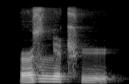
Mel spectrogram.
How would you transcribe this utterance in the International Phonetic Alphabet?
ə˞ z lː i ʈ͡ʂʰ y

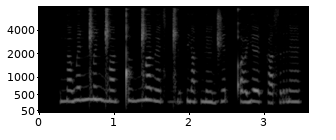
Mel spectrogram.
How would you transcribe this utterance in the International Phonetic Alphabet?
n ã˨ w ɛ˦ ŋ͡ǁ ɛ̃˦ ŋ͡ǁ ã˨ ǃ ɯ˨ ŋ͡ǁ a˦ ð ɛ̃˨ s ɡ͡ǁ i˨ θ j ã˨ θ n ẽ˨ d͡ʒ e˦ θ qʼ ɯ˨ j ɛ˦˨ k a˨ s r ɛ̃˦

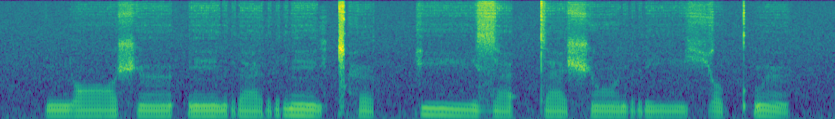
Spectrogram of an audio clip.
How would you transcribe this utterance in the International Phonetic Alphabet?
ɲ ɔː ʃ ə̃ː ʔ ẽ r æ r ẽ ǀʰ œ kː iː z æ ʔ t æ ʃ ɔ̃ r iː ç ɔ kʷʼ œ̃

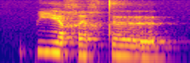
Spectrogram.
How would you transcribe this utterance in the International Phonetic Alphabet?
p i e̯ χ i χ t əː

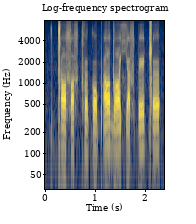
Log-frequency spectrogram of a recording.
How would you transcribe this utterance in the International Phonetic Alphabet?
ǀ ə sˤ e s tʰ ə k ɔ pʼ a dˤ a ç a s p e ǁ ə

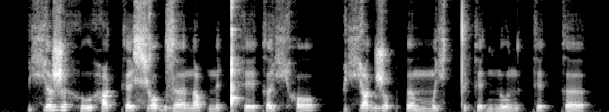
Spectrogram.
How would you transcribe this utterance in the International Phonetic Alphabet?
ç ɜ ʐ ə h u h ɑ kː ɛ ɕ ɔ ɡ z ɜ n ɑ p n ɪ ǃʰ e k ɜ ç h ɔ | ç ɑ ɡ ʐ ɔ p ʔ ə mː ə ç tː ɪ k e ɡ n u n kː e kː ɜ

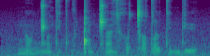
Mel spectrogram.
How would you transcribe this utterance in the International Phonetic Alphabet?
n ɔ̃ ŋ͡ǁ ɔ̃ t i t ɡ o ǃ ɛ̃ ǁ ã z x ɔ ǀ o dˤ o l t ɪ n d ɪ

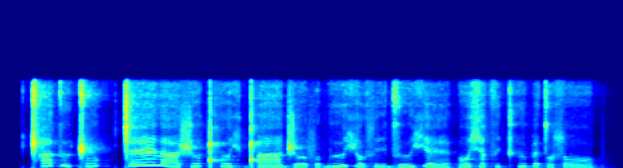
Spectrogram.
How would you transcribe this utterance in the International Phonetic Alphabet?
ǁʰ a t ɯː ǁ o | ǀ ɛː l aː ʃ ɤ ǃʰ ɤː ç ǃʼ aː d͡ʒ ɤː f ɤ b ɯː ç ɔ l ɬ iː d͡z ɯː ç ɛː | ɔ ɕ a t͡s i kʰ ɯ p ɛ t ɔ ɬ ɔː b

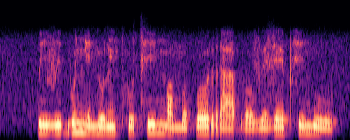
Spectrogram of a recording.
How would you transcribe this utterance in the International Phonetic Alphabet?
k͡p i˨ v i˨ b u˦ ɲ i˨ n u˨ l ĩ˨ pʰ u˨ tʰ iː˦ ŋ ɔ˨ m o˨ p oː˦ r aː˨ b oː˨ v ɪ˦ z e˦ pʰ i˦ m w u˨

